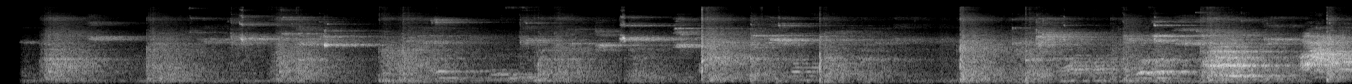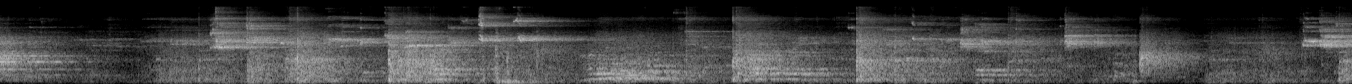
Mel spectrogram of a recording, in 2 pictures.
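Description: Sports shoes squeak on a synthetic court floor.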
